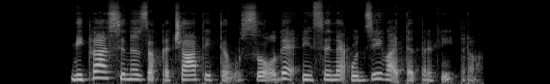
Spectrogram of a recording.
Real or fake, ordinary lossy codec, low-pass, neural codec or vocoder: fake; none; none; codec, 44.1 kHz, 1.7 kbps, Pupu-Codec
